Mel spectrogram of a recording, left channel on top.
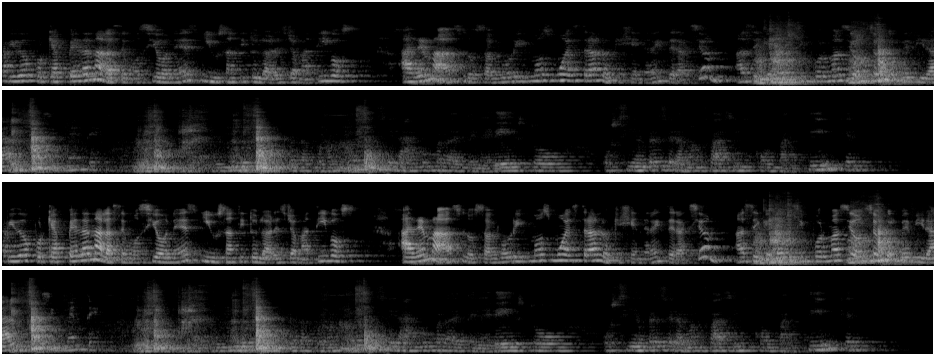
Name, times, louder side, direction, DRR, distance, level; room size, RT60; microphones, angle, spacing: voice 1, 0.0-10.3, right 3 dB, 65° right, 6 dB, 0.4 m, -34 dB
voice 2, 3.9-4.3 10.9-17.8, right 1 dB, 15° right, -6 dB, 1.2 m, -41 dB
Domestic sounds home sounds, 7.4-12.2 12.5-13.1, right 1 dB, 40° right, 1.1 m, -32 dB
3.7 x 2.7 x 2.4 m, 0.86 s
head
